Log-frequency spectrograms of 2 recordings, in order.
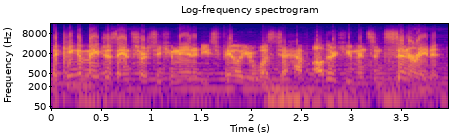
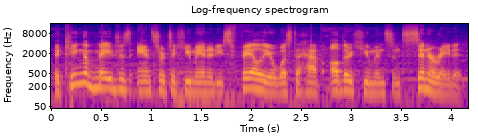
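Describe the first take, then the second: First: It is read in a put-on radio voice. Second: It is read in his normal speaking voice.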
